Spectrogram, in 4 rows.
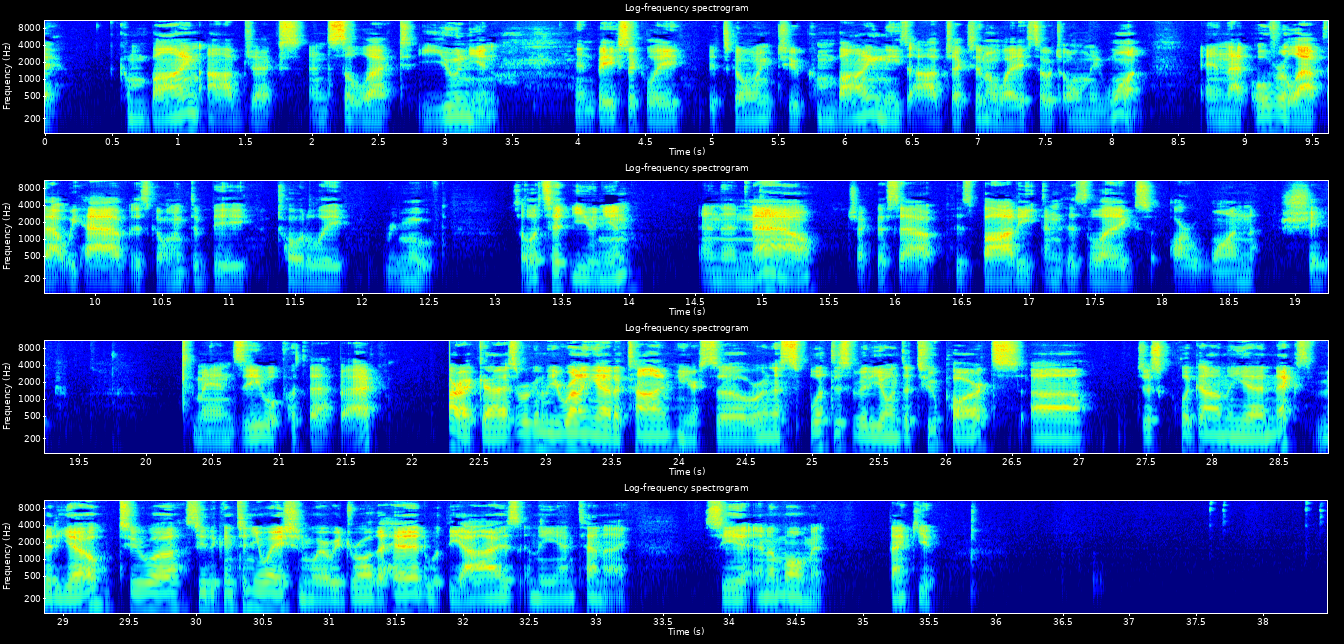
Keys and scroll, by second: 20.3 super+z.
